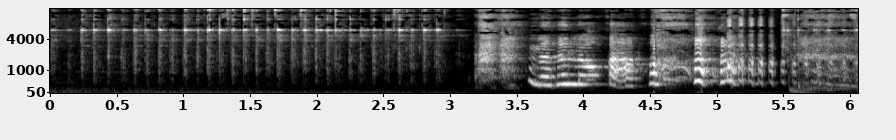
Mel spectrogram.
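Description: Folded paper slips rattling inside a glass bottle as it is shaken: a fast, even run of light clicks. About three seconds in, a woman's voice breaks in loudly with laughter for a couple of seconds.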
